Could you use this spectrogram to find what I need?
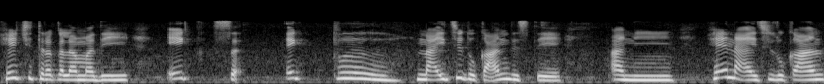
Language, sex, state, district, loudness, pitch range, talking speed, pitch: Marathi, female, Maharashtra, Aurangabad, -13 LUFS, 200-260 Hz, 115 wpm, 215 Hz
